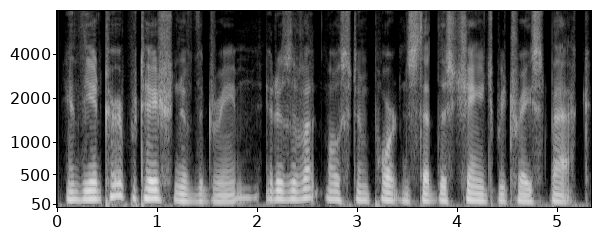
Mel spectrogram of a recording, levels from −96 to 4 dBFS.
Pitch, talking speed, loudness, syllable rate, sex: 110 Hz, 190 wpm, -18 LUFS, 5.3 syllables/s, male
